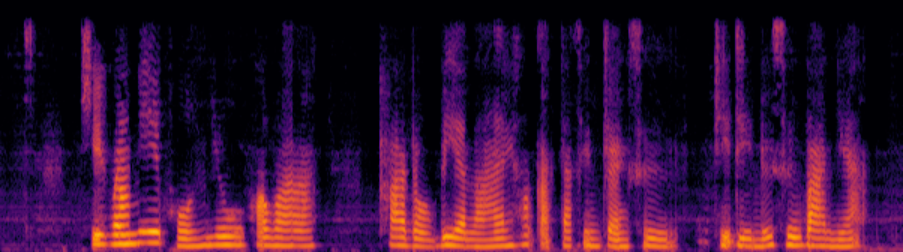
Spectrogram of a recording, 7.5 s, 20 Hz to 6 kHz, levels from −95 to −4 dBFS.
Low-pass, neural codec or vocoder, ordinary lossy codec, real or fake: 5.4 kHz; codec, 16 kHz in and 24 kHz out, 0.6 kbps, FireRedTTS-2 codec; none; fake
